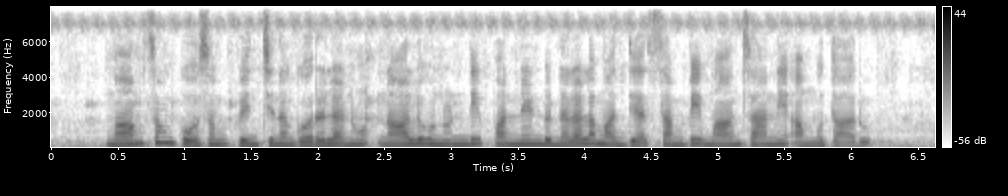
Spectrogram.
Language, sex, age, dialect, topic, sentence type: Telugu, female, 18-24, Southern, agriculture, statement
